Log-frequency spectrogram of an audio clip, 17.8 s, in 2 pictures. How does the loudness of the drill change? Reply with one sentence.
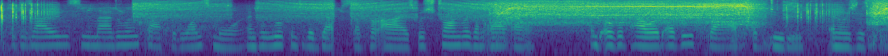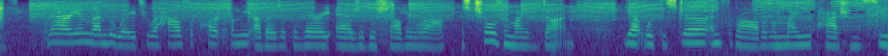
The volume of the drill goes down.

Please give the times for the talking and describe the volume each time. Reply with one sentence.
You can hear the talking from 0.0 to 17.7 s, getting louder.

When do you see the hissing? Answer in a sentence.
You can hear the hissing from 0.0 to 17.7 s.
